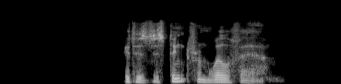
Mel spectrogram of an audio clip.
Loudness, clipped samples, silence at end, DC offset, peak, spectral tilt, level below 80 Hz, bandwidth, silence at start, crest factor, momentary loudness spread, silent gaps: -21 LUFS; under 0.1%; 0.75 s; under 0.1%; -4 dBFS; -5 dB/octave; -50 dBFS; 8.4 kHz; 1.25 s; 22 dB; 12 LU; none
